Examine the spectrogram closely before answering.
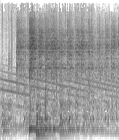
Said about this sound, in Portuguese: Um gato. Outro gato. Mais um gato.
